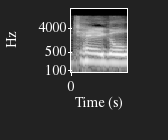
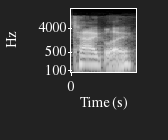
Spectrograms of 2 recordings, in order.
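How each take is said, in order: First: The name rhymes with bagel. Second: The name does not rhyme with bagel. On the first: The speaker calls it wrong. "everybody pronounced it like Tagle, like bagel" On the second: The speaker calls it right. "from what I looked up with the pronunciation, it's Tagle"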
